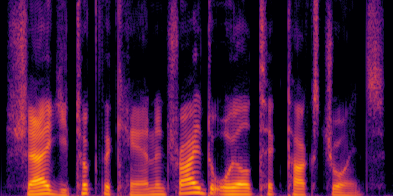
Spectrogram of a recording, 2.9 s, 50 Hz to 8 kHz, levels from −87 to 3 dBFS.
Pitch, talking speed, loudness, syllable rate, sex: 130 Hz, 225 wpm, -21 LUFS, 4.2 syllables/s, male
